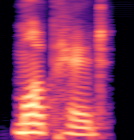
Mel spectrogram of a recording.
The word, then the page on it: mophead: Indian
